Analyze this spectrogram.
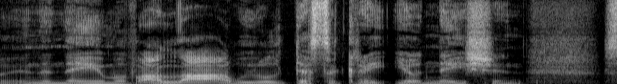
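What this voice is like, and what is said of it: Imitated father's Middle Eastern accent. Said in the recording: “all I was doing was just doing my father's accent ... do my father's essence”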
